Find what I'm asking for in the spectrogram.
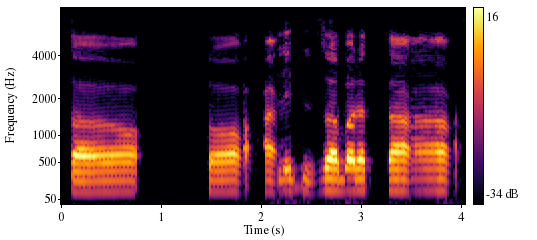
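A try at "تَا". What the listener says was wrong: তো নয় জি, তা, আলিফ জবর তা। তা টান দেন।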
